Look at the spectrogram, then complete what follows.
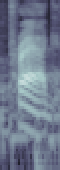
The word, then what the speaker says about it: Prague: Yeah, the town rhymes with bag. So Prague. Yeah. I should have known that. I don't know why I added the ooh at the end, because I know the UE is silent.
